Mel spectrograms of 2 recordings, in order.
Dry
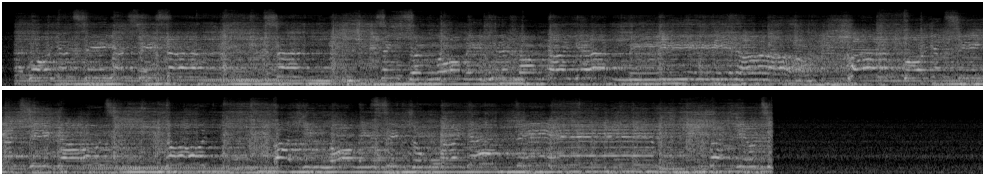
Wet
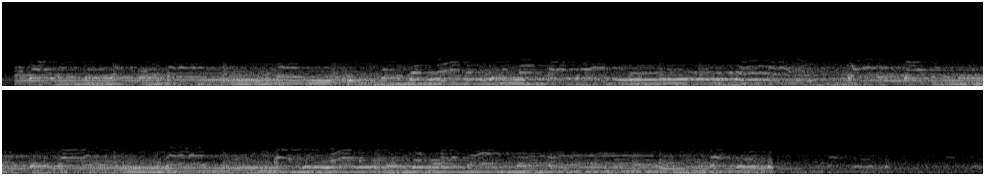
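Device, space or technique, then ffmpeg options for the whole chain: under water: -filter_complex "[0:a]lowpass=f=410:w=0.5412,lowpass=f=410:w=1.3066,lowpass=f=1100:w=0.5412,lowpass=f=1100:w=1.3066,aemphasis=mode=production:type=riaa,equalizer=f=560:t=o:w=0.33:g=4.5,asettb=1/sr,asplit=3[s0][s1][s2];[s0]atrim=end=7.774[s3];[s1]atrim=start=7.77:end=8.4,asetpts=PTS-STARTPTS,afade=t=in:d=0.004:c=qsin,afade=t=out:st=0.626:d=0.004:c=qsin,tiltshelf=f=970:g=-5[s4];[s2]atrim=start=8.396[s5];[s3][s4]acrossfade=d=0.004:c1=hsin:c2=qsin[s6];[s6][s5]acrossfade=d=0.004:c1=qsin:c2=hsin,aecho=1:1:1174|2348|3522:0.168|0.0604|0.0218,volume=2.51"

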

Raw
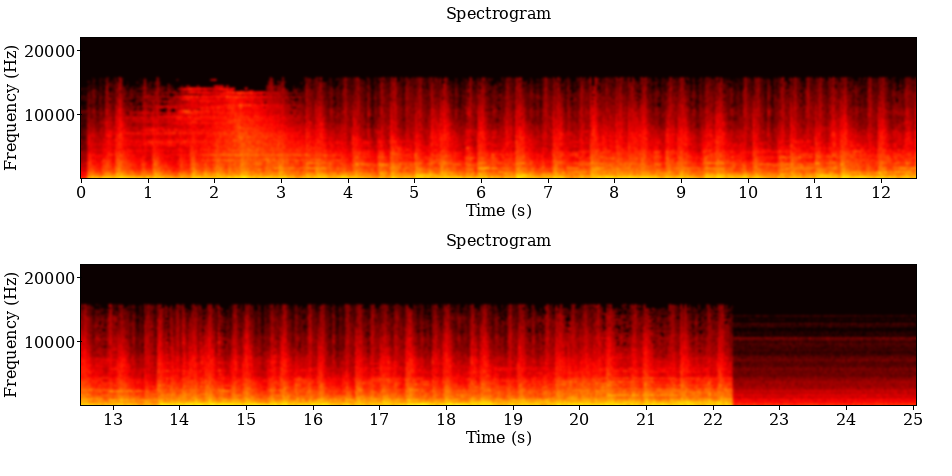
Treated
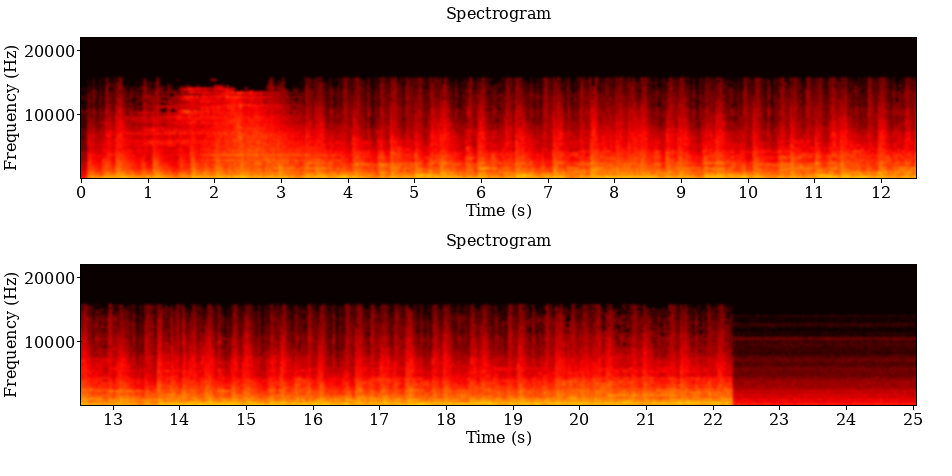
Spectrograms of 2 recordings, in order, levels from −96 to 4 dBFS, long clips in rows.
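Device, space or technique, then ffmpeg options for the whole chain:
PA system with an anti-feedback notch: -af "highpass=160,asuperstop=centerf=670:order=4:qfactor=6.2,alimiter=limit=0.1:level=0:latency=1:release=93"

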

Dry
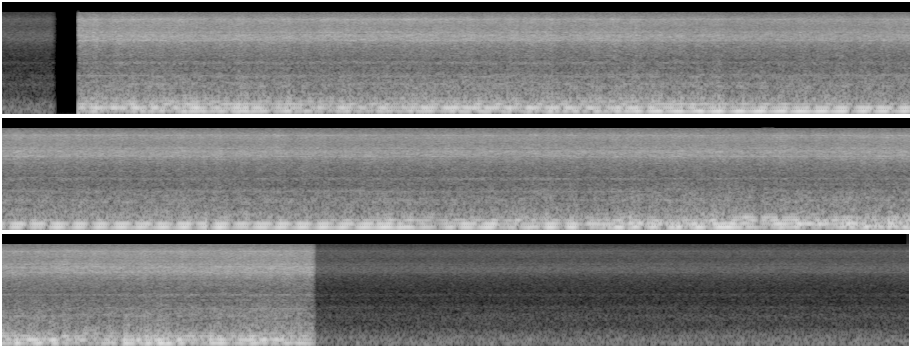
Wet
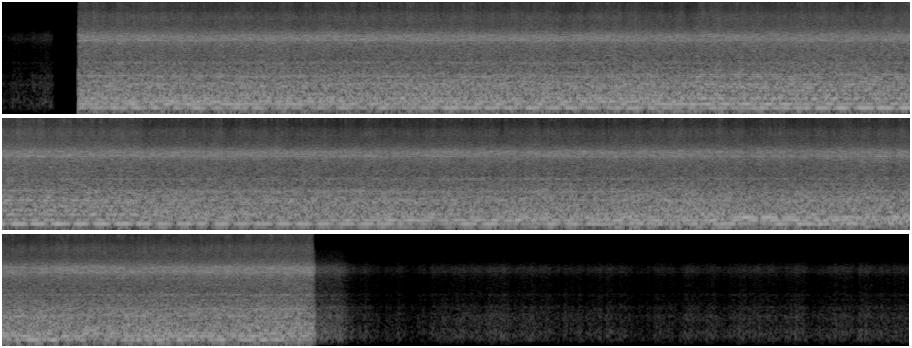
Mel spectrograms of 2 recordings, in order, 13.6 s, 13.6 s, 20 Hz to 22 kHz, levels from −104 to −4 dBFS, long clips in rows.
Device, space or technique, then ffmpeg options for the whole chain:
walkie-talkie: -filter_complex "[0:a]equalizer=f=6900:w=1.8:g=9.5,asettb=1/sr,asplit=3[s0][s1][s2];[s0]atrim=end=3.484[s3];[s1]atrim=start=3.48:end=5.25,asetpts=PTS-STARTPTS,afade=t=in:d=0.004:c=qsin,afade=t=out:st=1.766:d=0.004:c=qsin,aecho=1:1:6.3:1,atrim=end_sample=78057[s4];[s2]atrim=start=5.246[s5];[s3][s4]acrossfade=d=0.004:c1=hsin:c2=qsin[s6];[s6][s5]acrossfade=d=0.004:c1=qsin:c2=hsin,highpass=450,lowpass=2300,asoftclip=type=hard:threshold=0.0141,agate=range=0.0708:threshold=0.00141:ratio=16:detection=peak,volume=0.841"

